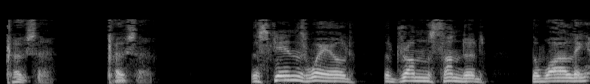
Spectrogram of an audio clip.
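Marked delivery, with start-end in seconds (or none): 0.1-1.5 quiet and much lower, falling; hushed, low-pitched urging; low, tense waiting. A narrator's reading. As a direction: murmur it low, holding for the moment. Commander waiting as enemy nears.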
